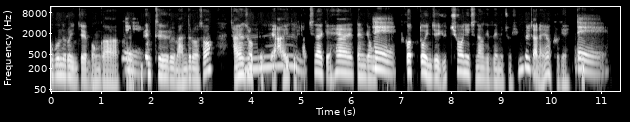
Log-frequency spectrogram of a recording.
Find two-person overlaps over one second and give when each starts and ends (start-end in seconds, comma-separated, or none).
3.8-5.1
